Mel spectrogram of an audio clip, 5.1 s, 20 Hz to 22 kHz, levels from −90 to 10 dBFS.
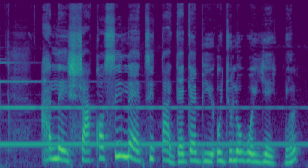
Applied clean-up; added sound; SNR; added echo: none; Bell; 14 dB; none.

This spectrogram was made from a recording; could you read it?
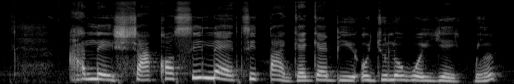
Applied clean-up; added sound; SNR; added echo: none; none; none; none.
